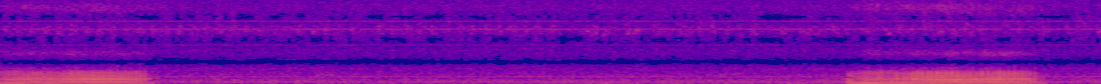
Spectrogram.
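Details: Sleeping pug snoring: two rough, buzzy snores with a low droning tone, the first in the opening second and the second about four seconds later, with quiet breathing gaps between them.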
